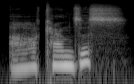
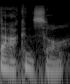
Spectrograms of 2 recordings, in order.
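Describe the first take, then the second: First: The ending sounds like the word Kansas. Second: The ending sounds like saw, without s. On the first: The speaker calls it wrong. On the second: The speaker calls it right.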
